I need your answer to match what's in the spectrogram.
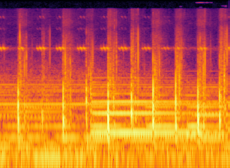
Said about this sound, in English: Is someone following me? Why am I hearing another set of footsteps? No one's there, but it's hard to tell because the street lamps on this street don't work.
